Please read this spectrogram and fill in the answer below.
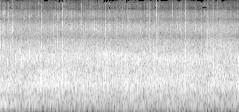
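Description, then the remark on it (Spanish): An audience applauds itself after all pointing at themselves in an experiment, a dense wash of many hands clapping at once with no pauses, fairly loud and sustained throughout, with no talking heard. “Dense un aplauso porque hicieron un gran trabajo.”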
